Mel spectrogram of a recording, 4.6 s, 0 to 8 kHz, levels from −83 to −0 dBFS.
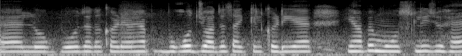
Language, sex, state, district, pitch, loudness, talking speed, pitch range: Hindi, female, Bihar, West Champaran, 265 Hz, -16 LUFS, 235 wpm, 255-270 Hz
